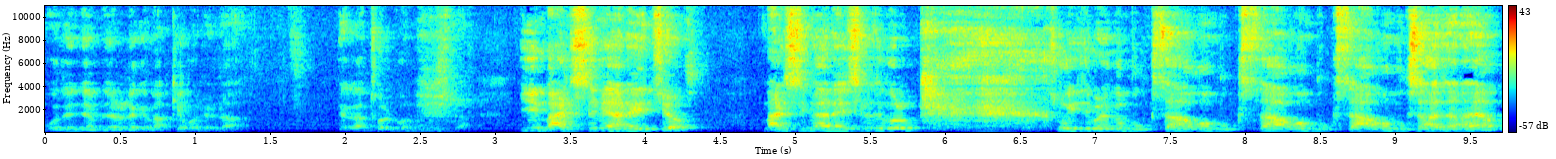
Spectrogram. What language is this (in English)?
Korean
